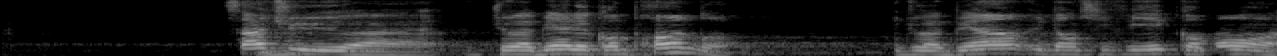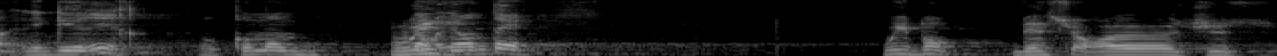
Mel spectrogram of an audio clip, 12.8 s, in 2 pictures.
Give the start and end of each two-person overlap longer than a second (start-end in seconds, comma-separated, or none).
none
